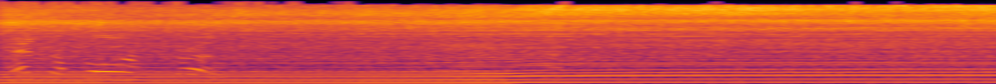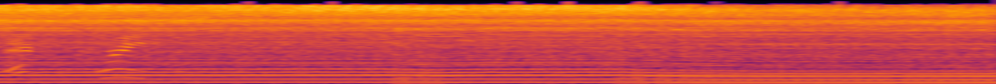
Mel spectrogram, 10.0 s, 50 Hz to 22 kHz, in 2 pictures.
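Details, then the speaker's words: Stihl FS55R trimmer after carburetor swap, high-speed screw turned back out from lean die-off: steady high wide-open wail with faint burble, slight four-stroking at no-load wide open throttle, the correct rich-side high-speed setting. "From that point where it dies off, I'm going to turn it back out just until it wide open throttle with no load on it. Just like this. I want a little bit of a four stroke."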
